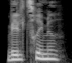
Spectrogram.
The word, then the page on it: veltrimmet: -ˌtʁεmˀəð; -ˌtʁεməð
